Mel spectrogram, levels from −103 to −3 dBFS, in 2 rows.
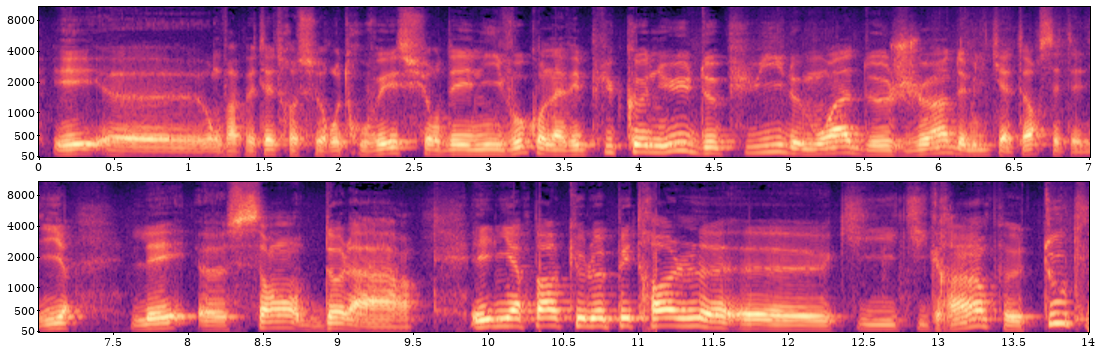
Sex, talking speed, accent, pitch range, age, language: male, 160 wpm, French, 100-160 Hz, 40-59, French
